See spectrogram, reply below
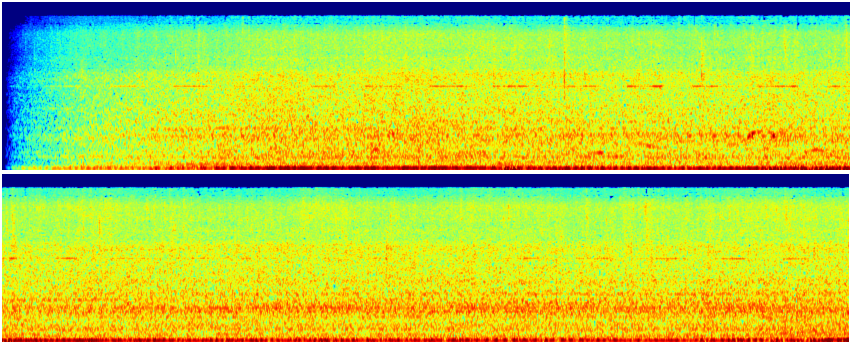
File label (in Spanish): calles lluvia; sarmiento y rero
